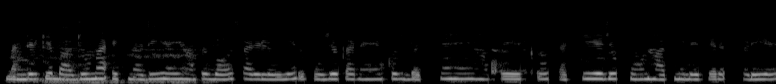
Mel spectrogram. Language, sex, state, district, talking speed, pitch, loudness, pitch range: Hindi, female, Bihar, Jahanabad, 260 wpm, 240 Hz, -35 LUFS, 230-250 Hz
